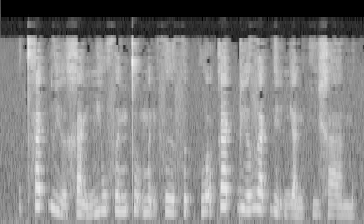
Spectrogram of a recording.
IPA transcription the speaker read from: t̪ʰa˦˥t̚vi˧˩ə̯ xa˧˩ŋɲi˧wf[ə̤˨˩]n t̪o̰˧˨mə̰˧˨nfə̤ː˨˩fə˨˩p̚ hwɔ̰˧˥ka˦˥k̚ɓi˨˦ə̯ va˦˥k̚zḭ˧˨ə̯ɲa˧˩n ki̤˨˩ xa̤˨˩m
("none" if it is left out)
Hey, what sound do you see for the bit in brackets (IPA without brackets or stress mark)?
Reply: ə˨˦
